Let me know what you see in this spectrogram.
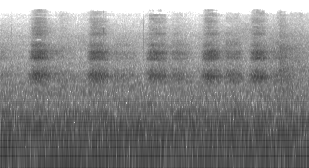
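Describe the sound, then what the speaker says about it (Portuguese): A speech therapist demonstrates shallow, rapid breathing using accessory muscles: five quick, evenly spaced breathy gasps about half a second apart, close and fairly quiet, with no talking. "Fica uma respiração mais superficial"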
